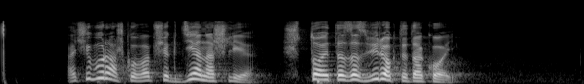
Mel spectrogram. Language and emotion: Russian, angry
